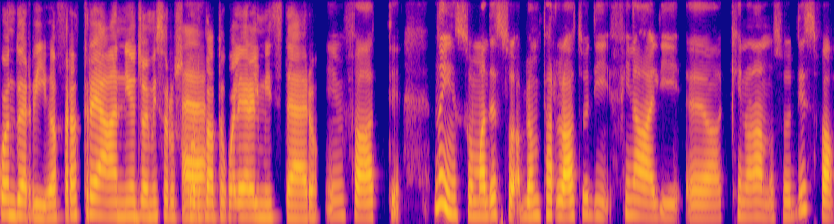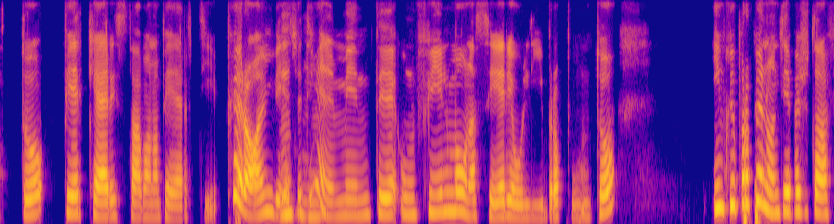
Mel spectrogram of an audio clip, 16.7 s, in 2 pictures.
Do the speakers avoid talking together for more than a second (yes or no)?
yes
